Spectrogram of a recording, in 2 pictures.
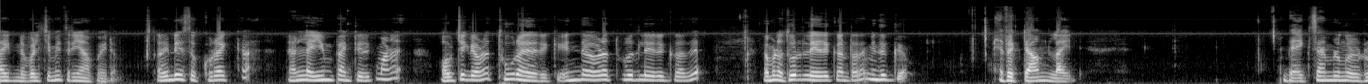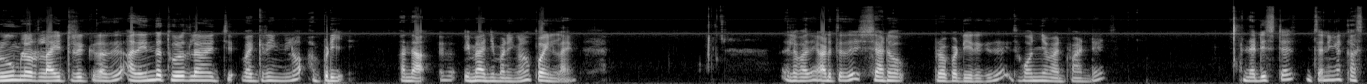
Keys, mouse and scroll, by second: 8.0-9.3 scroll up 1, 9.5-12.5 shift+middle drag, 10.6-11.3 scroll up 2, 11.3-12.2 scroll down 2, 12.2 scroll down 1, 12.5 click, 15.3-16.3 scroll up 1, 16.3-17.5 scroll down 1, 26.9 click.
